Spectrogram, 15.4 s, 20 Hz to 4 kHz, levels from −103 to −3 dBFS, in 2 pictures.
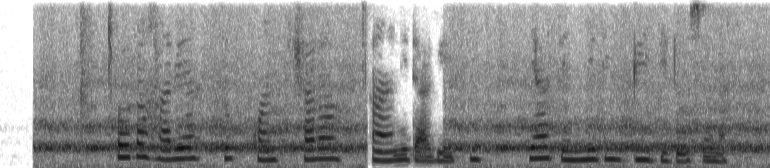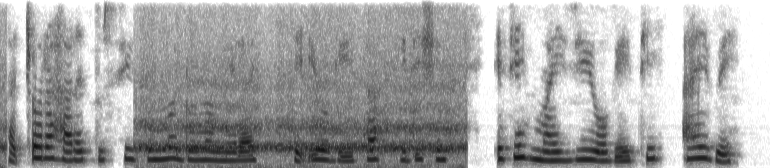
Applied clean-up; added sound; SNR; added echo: none; Subway, metro, underground; 3 dB; none.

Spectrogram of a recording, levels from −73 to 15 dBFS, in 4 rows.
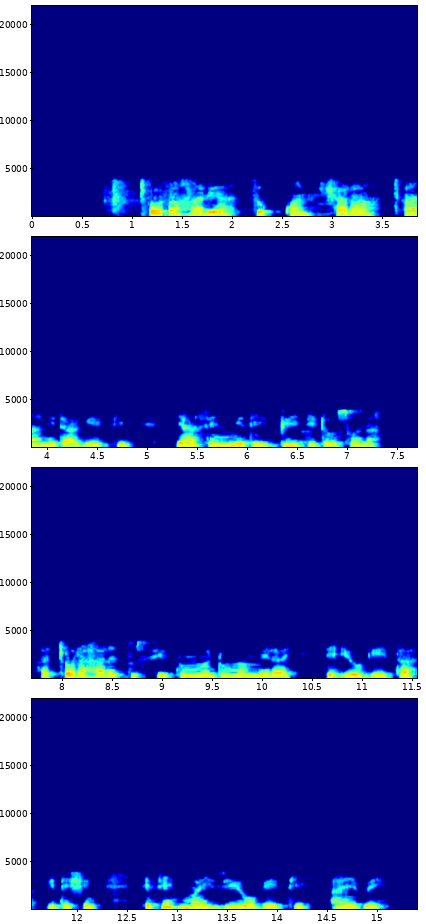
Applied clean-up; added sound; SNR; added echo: none; none; none; none.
